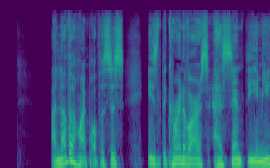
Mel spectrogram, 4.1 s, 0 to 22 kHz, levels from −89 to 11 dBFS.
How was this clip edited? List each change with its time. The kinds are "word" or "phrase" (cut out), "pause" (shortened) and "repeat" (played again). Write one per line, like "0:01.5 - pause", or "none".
0:02.4 - word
